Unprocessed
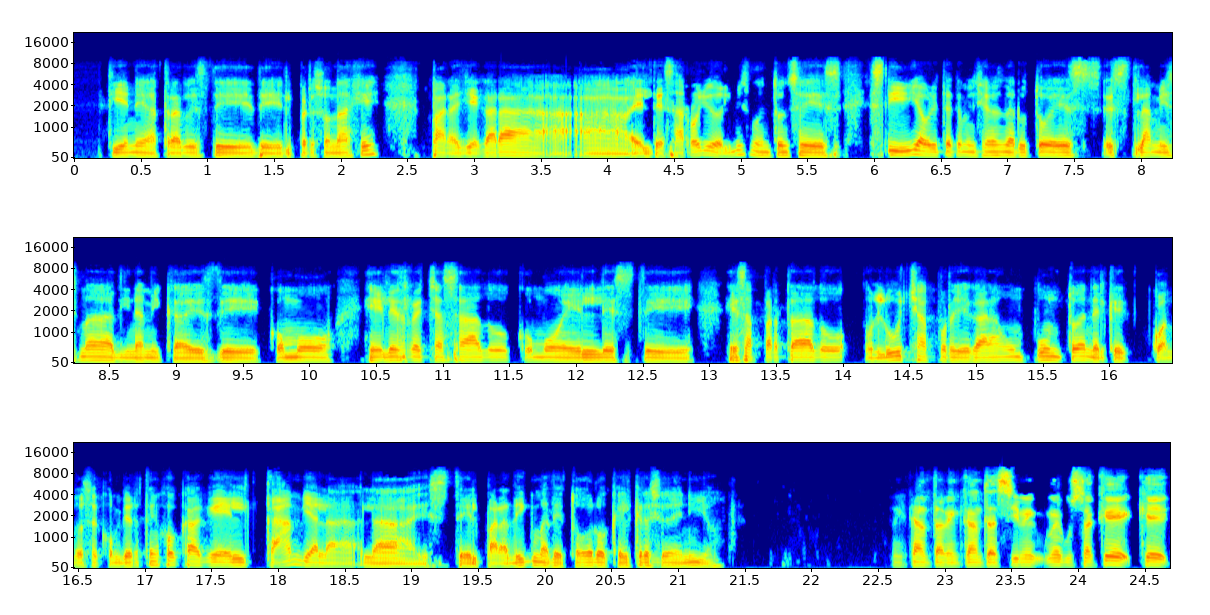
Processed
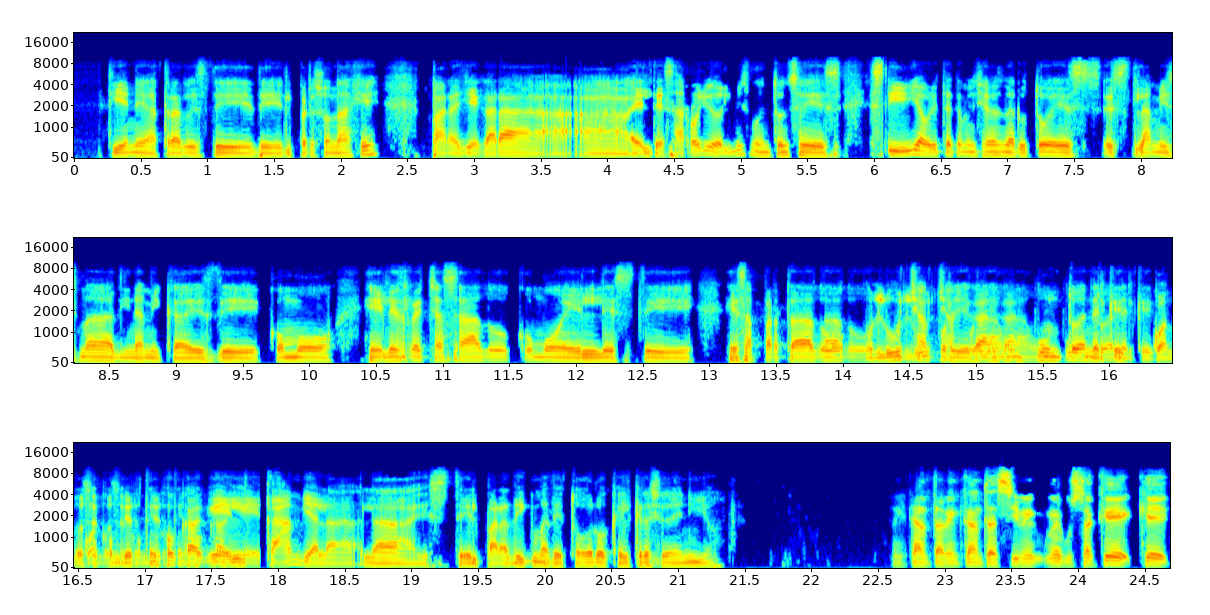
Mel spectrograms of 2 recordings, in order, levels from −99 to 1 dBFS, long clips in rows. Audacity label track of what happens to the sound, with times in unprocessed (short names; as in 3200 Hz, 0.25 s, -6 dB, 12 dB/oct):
13.650000	17.860000	echo 0.211 s -6 dB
